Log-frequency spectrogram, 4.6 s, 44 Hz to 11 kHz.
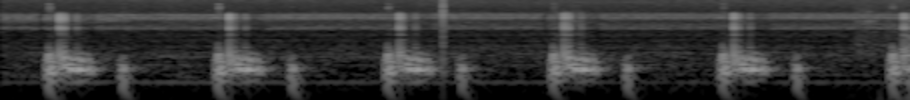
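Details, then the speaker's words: Simulated heart murmur from a leaking valve, about 71 beats a minute: whooshing murmur blurring into each beat, louder as the leak worsens, like squeezing a garden hose. "as the valve starts to leak more you'll hear a louder sound as if you're squeezing a garden hose"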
